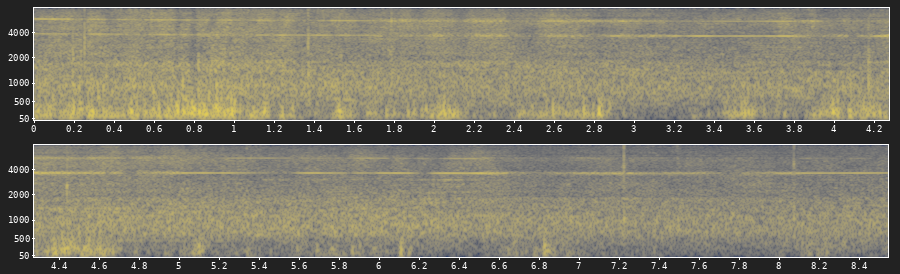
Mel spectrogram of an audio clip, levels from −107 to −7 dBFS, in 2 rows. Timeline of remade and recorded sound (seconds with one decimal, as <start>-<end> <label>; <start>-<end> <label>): 0.0-1.7 recorded; 1.7-3.2 remade; 3.2-3.8 recorded; 3.8-5.0 remade; 5.0-6.5 recorded; 6.5-8.1 remade; 8.1-8.5 recorded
